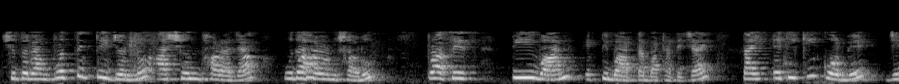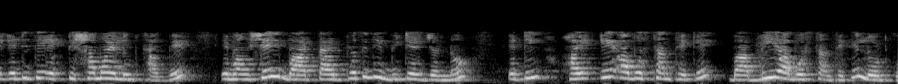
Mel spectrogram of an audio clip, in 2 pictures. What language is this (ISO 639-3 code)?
ben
